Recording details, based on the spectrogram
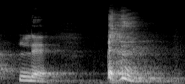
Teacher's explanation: पार्श्विक यानी जीभ के दोनों तरफ को हवा निकलती है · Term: पार्श्विक व्यंजन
